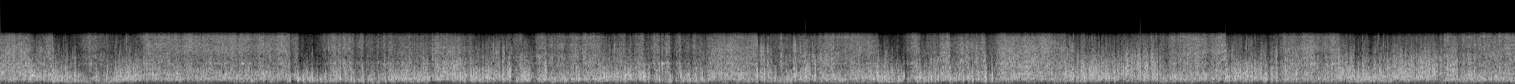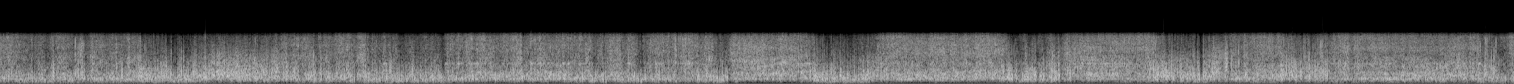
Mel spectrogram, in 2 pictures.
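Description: Steady rushing of wind over the microphone mixed with the hiss of skis sliding over packed snow while skiing downhill.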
